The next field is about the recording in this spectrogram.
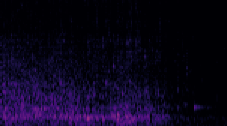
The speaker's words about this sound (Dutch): Ja, want op een gegeven moment, we gaan nu ik de gist aan het oplossen ben, gaan we het mengsel eigenlijk in de brouwemmer doen. Het mengsel erin. Voor jou is nu de instructie, giet het brouwsel in je brouwemmer.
